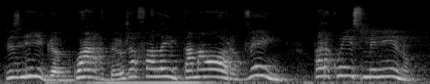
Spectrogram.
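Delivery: put-on bossing the child around; authoritarian scolding. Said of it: "sendo autoritário e dizendo assim". (pai autoritário dando bronca, voz mais alta)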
